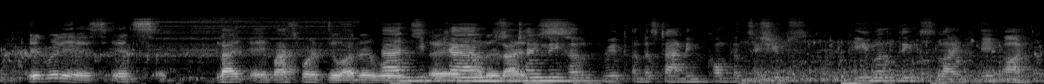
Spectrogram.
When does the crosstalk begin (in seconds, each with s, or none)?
3.8 s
